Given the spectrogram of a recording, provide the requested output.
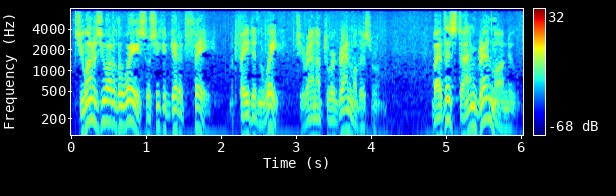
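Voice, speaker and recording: An actor playing a commanding detective who explains a case emphatically, in the style of a 1940s radio serial. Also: male voice, mid-range voice, very animated, fast, bright, forceful tone. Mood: intent, explaining. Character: brisk, commanding male detective explaining a murder. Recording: muffled, hissy old radio recording.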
